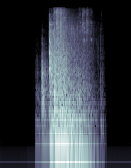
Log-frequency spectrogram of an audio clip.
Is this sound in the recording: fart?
no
